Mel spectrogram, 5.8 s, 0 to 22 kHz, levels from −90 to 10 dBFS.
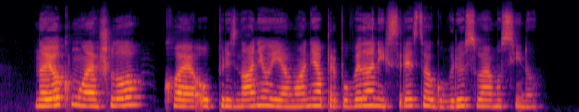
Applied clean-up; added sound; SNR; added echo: neural mask model DeepFilterNet 3.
